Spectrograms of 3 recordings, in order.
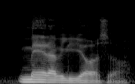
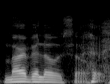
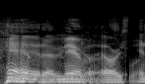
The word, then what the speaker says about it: meraviglioso: Meraviglioso. – Marveloso. – Meraviglioso.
